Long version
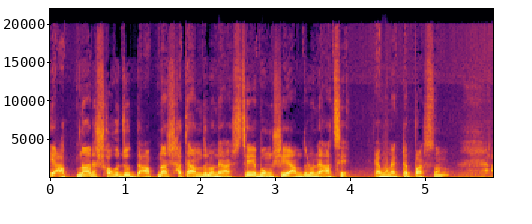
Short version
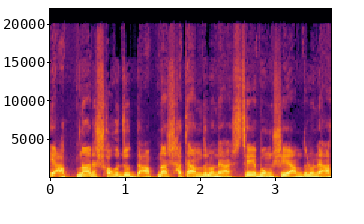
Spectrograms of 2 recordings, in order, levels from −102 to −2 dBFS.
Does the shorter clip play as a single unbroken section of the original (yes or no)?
yes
